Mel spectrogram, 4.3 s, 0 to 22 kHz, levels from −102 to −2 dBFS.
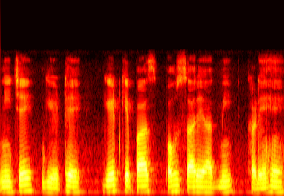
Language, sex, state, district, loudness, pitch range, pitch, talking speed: Hindi, male, Uttar Pradesh, Lalitpur, -19 LUFS, 100-110 Hz, 105 Hz, 155 wpm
